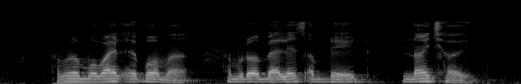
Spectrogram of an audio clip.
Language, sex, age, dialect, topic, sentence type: Maithili, male, 18-24, Angika, banking, statement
